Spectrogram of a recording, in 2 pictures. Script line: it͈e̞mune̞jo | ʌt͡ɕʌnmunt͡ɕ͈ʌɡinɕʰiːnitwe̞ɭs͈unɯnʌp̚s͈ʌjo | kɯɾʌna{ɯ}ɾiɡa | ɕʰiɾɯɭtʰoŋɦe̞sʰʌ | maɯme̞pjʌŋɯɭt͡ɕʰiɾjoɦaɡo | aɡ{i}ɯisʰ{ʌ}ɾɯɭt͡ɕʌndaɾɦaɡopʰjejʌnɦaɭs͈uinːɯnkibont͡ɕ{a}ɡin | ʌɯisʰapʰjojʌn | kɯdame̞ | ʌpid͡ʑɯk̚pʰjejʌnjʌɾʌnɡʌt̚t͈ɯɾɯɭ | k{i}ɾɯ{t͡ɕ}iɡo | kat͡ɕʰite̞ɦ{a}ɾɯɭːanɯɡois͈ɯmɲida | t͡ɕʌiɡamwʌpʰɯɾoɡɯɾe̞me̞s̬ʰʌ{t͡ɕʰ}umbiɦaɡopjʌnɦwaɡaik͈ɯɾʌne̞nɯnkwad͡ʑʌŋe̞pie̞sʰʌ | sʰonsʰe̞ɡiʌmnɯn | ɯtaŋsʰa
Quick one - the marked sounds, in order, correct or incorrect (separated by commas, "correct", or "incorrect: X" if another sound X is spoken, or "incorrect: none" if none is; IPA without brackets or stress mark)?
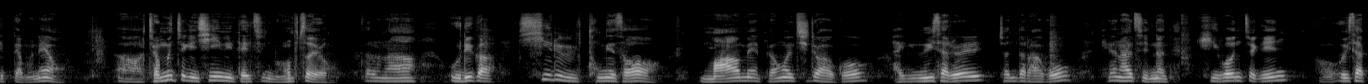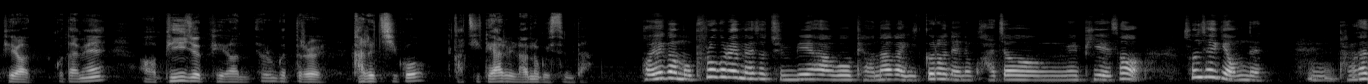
incorrect: u, correct, incorrect: a, incorrect: ʌ, incorrect: a, incorrect: t͡ɕʰ, correct, incorrect: t͡ɕ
